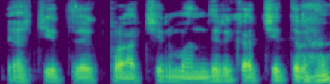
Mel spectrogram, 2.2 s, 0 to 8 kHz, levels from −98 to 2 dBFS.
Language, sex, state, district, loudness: Hindi, male, Bihar, East Champaran, -23 LUFS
